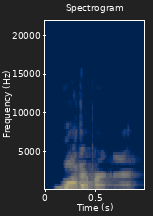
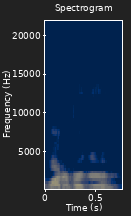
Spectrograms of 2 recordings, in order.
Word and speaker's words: Whataburger: here even know what whataburger is oh fantastic like two people okay it is basically the world's best fast food place it's in southern states and you can see it's pronounced what a burger as far as like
